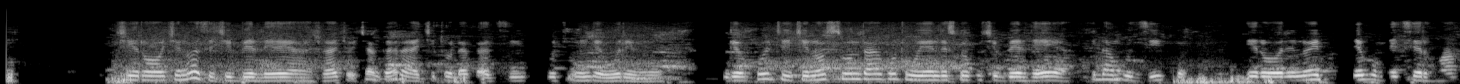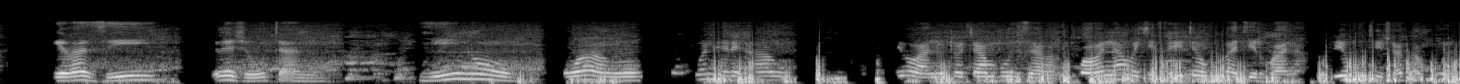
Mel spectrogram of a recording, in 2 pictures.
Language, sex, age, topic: Ndau, female, 36-49, health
